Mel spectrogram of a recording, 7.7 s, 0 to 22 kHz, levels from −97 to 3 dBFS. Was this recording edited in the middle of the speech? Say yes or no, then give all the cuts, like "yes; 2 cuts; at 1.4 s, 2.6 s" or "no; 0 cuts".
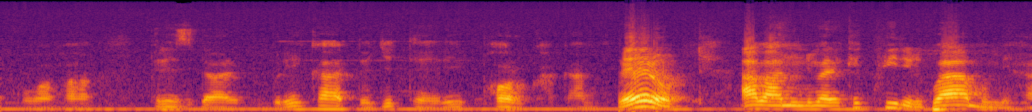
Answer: yes; 1 cut; at 4.6 s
